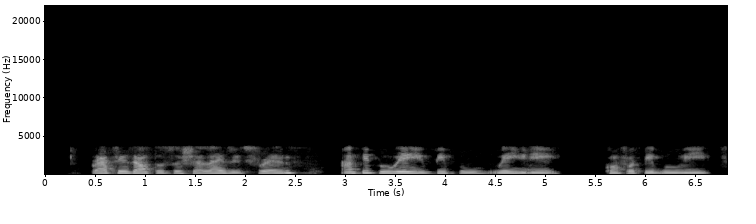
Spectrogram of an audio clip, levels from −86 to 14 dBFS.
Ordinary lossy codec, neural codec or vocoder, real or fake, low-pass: none; codec, 16 kHz, 4 kbps, FreqCodec, larger model; fake; 3.6 kHz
